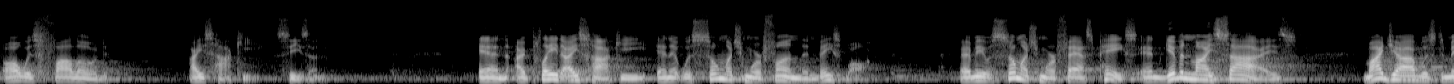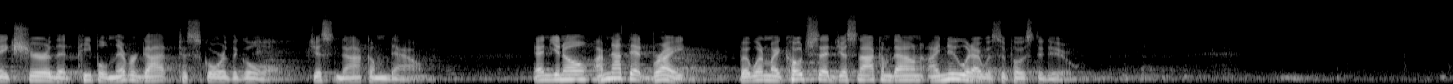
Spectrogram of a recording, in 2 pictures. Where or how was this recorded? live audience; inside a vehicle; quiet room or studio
live audience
